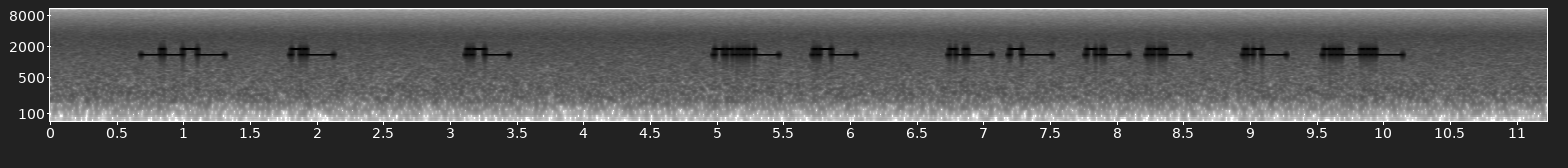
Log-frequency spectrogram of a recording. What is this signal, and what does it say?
TTY/TDD text telephone tones (45.45 baud Baudot), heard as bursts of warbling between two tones, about 400 Hz shift, 1600 Hz centre. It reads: THE SECONDARY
